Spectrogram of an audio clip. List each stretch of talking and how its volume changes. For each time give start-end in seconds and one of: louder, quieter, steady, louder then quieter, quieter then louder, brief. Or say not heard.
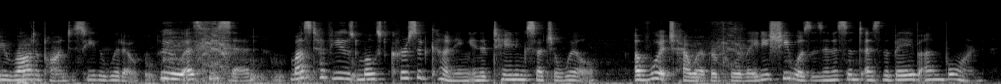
0.0-9.9 steady.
